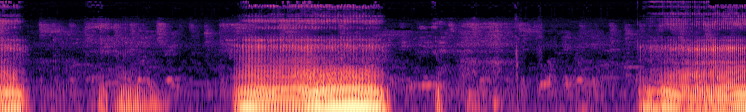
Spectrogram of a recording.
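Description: Long, loud, droning snores several seconds apart with quiet breathing between, over faint background music.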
